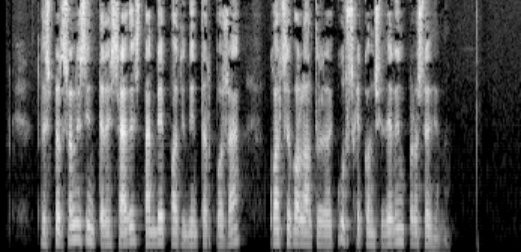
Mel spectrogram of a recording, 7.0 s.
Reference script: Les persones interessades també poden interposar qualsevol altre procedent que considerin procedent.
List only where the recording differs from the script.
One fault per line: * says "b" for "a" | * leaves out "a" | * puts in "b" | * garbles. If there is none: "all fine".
* says "recurs" for "procedent"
